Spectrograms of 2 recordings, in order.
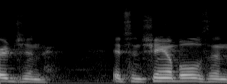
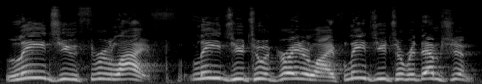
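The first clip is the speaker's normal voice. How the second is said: raised voice of a preacher driving the promise home; impassioned preaching; 7 semitones higher than usual. Real, not acted. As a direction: preach it with rising urgency, leaning on key words. Preaches with raised, stretched phrases.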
